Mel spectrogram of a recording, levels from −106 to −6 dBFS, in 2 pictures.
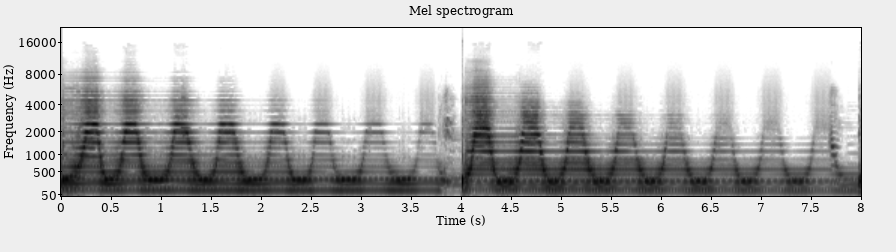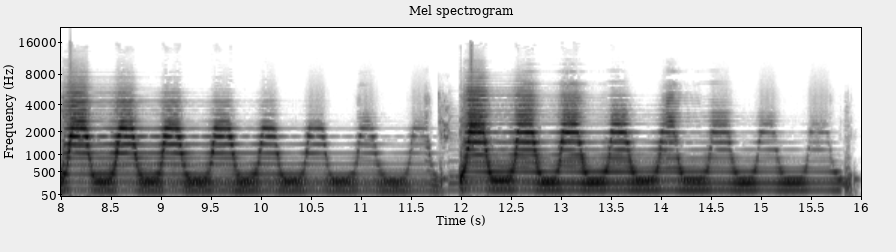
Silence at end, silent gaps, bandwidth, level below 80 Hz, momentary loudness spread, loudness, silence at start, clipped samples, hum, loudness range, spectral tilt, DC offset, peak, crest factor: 0.05 s; none; 7.8 kHz; -58 dBFS; 14 LU; -16 LUFS; 0 s; under 0.1%; none; 4 LU; -6.5 dB/octave; under 0.1%; 0 dBFS; 16 dB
